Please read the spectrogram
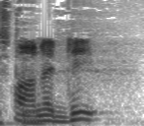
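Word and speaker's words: Stubb: I heard Finland Stube, I think it's pronounced. – Yeah, Alexander Stube.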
